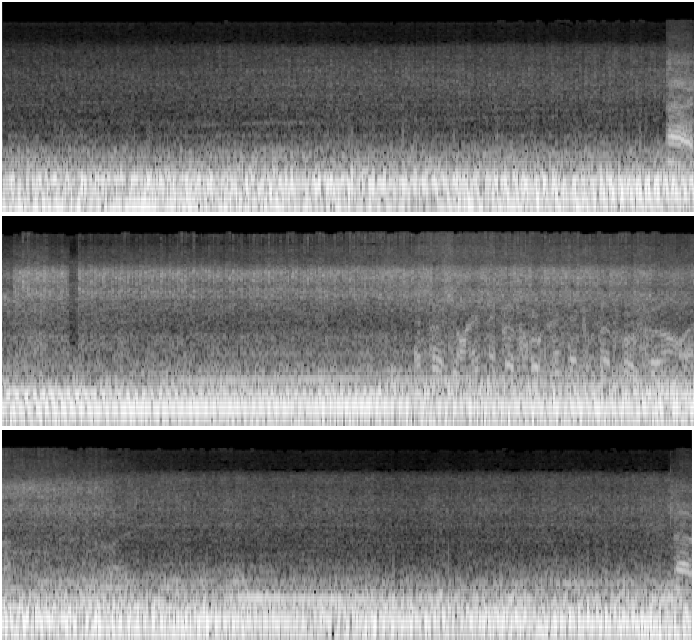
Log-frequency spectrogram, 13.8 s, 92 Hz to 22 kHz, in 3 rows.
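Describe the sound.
A light airplane engine runs at full power for takeoff from runway 06 on a flight from Dakar to Saint-Louis. It makes a loud, steady low drone and roar, with a brighter hissing layer swelling through the middle.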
